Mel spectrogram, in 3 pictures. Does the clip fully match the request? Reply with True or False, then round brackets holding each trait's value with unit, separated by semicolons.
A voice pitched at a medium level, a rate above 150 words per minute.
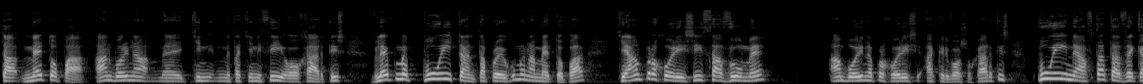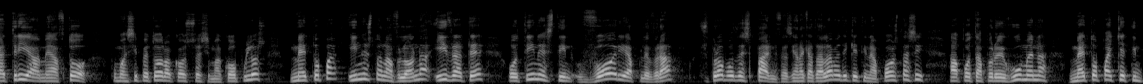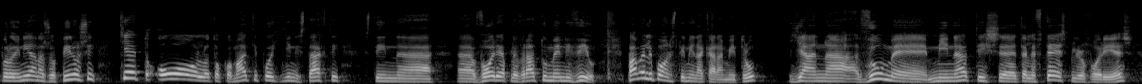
True (180 Hz; 160 wpm)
